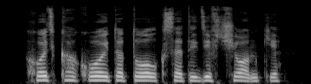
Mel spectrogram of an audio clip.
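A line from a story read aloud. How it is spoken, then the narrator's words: Old lord wheezing. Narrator (Russian): захрипел почтенный лорд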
